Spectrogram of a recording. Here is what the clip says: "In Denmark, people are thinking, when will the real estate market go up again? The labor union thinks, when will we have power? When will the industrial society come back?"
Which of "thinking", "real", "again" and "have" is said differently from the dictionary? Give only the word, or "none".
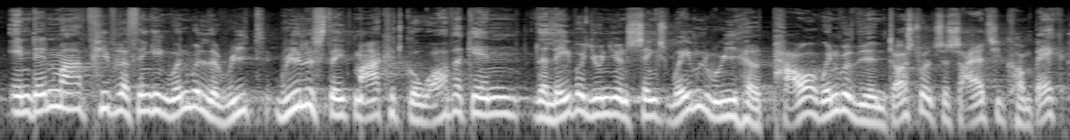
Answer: have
